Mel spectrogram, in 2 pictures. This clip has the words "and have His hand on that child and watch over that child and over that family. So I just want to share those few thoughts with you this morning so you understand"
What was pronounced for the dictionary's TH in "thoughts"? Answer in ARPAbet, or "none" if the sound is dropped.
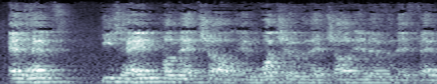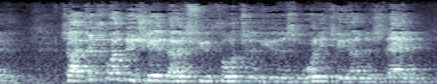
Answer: TH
